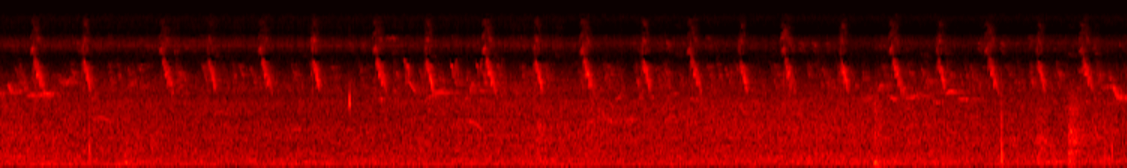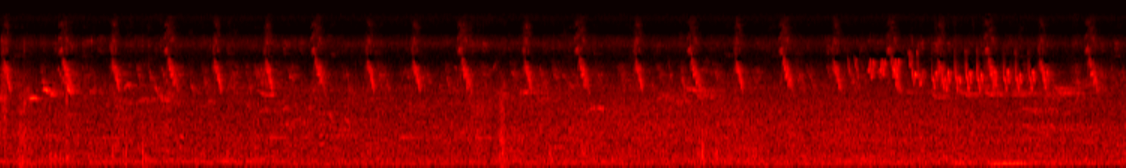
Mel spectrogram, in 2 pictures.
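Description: A bird repeating a short, sharp chirp at a steady pace of about one and a half a second, over a faint steady background hiss, with a quick flurry of chirps near the end.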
